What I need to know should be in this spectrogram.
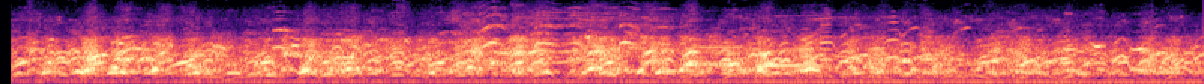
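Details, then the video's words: Sled dogs singing together: a dense, continuous chorus of many overlapping wavering howls and high yips, rising and falling without pause, with a steady low hum underneath throughout. "Singing Sled Dogs"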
